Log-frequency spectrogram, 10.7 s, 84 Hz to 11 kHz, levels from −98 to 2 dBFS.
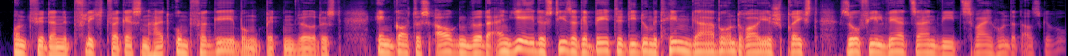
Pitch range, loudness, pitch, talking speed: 100-125 Hz, -20 LUFS, 115 Hz, 170 wpm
